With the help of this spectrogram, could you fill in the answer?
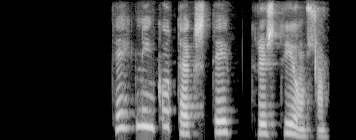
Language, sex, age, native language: Icelandic, female, 40-49, Icelandic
